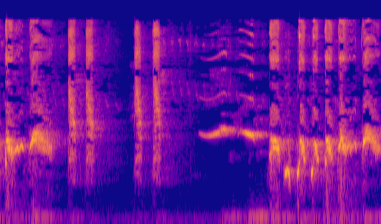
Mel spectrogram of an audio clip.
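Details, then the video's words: White-rumped shama song mixing rapid staccato chirps and clicks, a pause, one long pure whistle, then a fast rhythmic string of warbled notes at about four per second. "White-rumped Shama Bird Song Singing And Chirping"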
